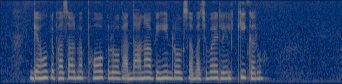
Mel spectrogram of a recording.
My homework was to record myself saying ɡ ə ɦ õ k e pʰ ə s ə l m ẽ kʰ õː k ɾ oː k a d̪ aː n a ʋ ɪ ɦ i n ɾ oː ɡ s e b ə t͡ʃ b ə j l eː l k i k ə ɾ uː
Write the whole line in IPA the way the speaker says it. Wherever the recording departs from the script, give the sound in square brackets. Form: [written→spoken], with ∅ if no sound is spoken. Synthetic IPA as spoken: ɡ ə ɦ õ k e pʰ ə s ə l m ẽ [kʰ→pʰ] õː k ɾ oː [k→ɡ] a d̪ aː n a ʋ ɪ ɦ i n ɾ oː ɡ s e b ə t͡ʃ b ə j l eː l k i k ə ɾ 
